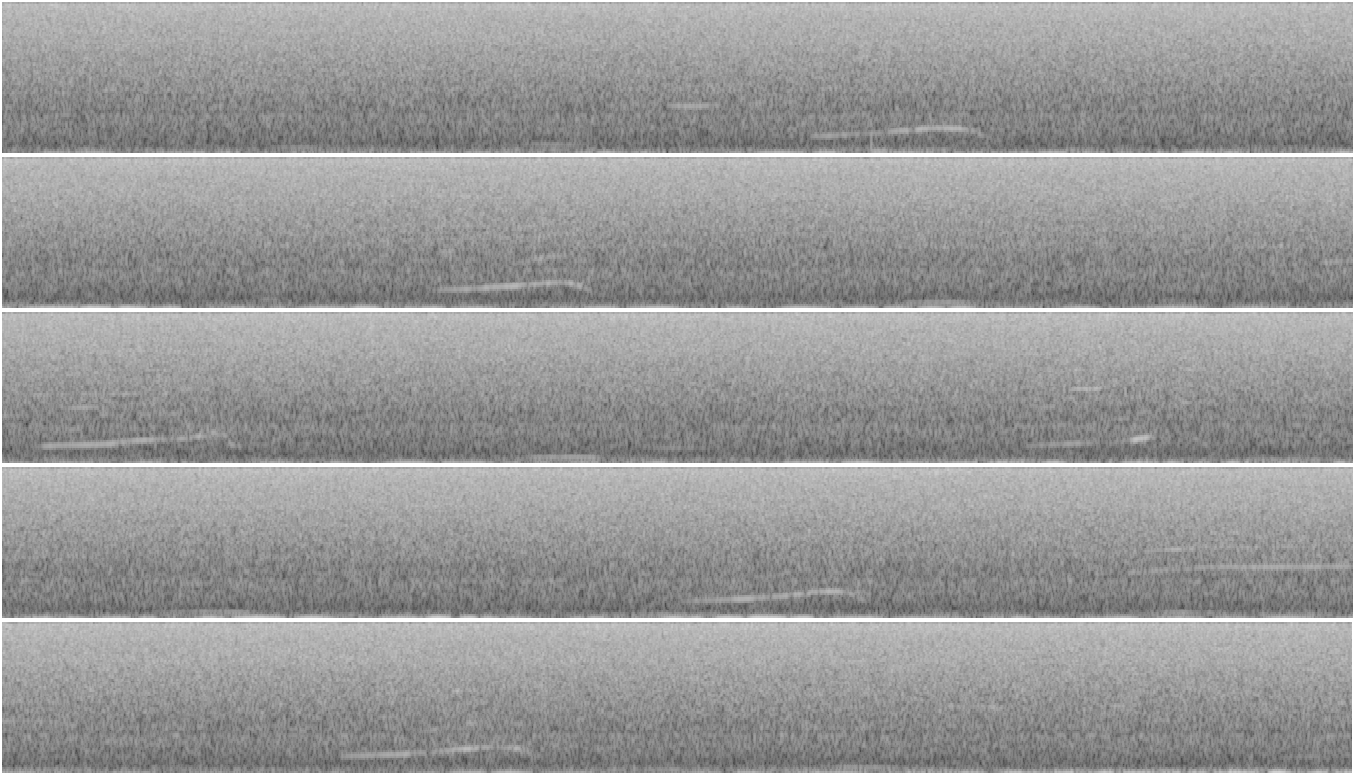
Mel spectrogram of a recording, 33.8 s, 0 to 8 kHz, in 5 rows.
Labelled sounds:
26.2	26.7	humpback whale, 0.99 to 1.1 kHz

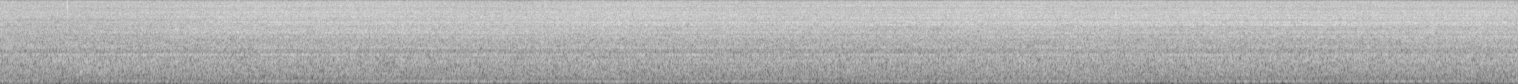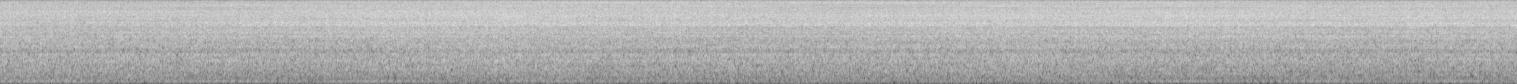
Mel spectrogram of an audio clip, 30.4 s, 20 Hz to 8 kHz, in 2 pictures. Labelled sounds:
25.1	25.4	vessel noise, 6.1 to 6.5 kHz

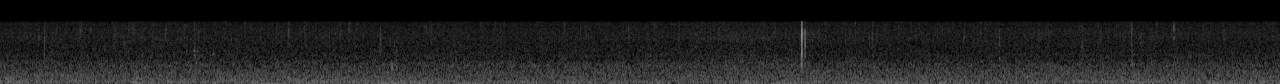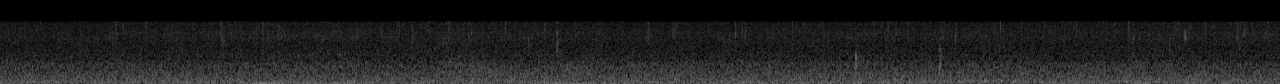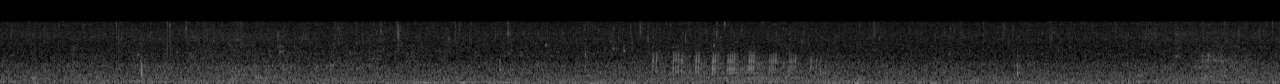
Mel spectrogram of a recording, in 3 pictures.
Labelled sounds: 37.6	37.9	water noise, 1.0 to 1.5 kHz

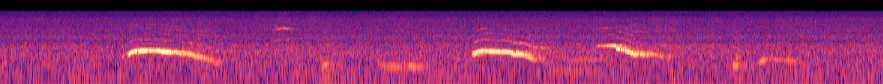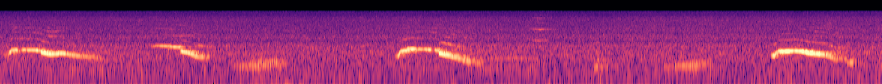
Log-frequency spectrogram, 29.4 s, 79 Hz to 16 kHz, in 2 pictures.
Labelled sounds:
2.1	2.9	humpback whale, 1.0 to 1.4 kHz
4.5	4.9	humpback whale, 2.3 to 2.8 kHz
7.9	9.2	humpback whale, 0.78 to 2.0 kHz
9.9	10.6	humpback whale, 0.78 to 1.5 kHz
14.9	15.8	humpback whale, 1.1 to 2.5 kHz
17.2	18.1	humpback whale, 0.78 to 2.2 kHz
21.5	22.4	humpback whale, 0.78 to 1.2 kHz
23.5	23.9	humpback whale, 1.2 to 5.1 kHz
27.7	28.6	humpback whale, 0.97 to 2.3 kHz

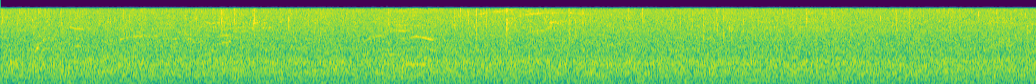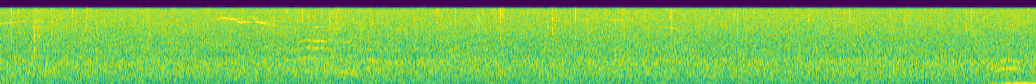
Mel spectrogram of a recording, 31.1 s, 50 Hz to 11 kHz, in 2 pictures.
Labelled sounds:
1.0	2.2	killer whale, Bigg's (transient), 2.2 to 3.8 kHz
6.1	6.6	killer whale, Bigg's (transient), 2.2 to 2.6 kHz
7.8	8.9	killer whale, Bigg's (transient), 2.9 to 6.6 kHz
15.5	15.8	killer whale, Bigg's (transient), 4.1 to 4.6 kHz
18.8	20.5	killer whale, Bigg's (transient), 1.5 to 5.5 kHz

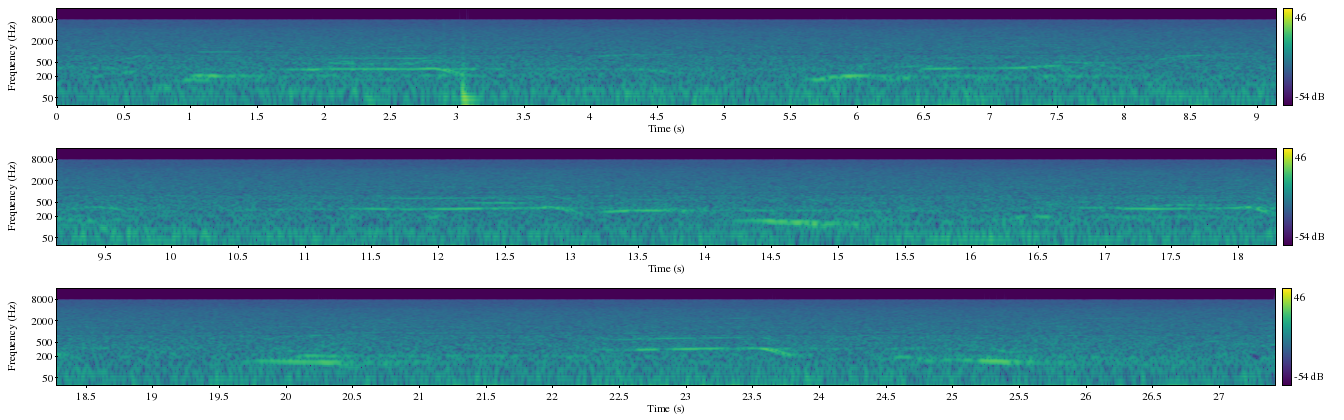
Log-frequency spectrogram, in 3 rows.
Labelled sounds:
1.1	1.3	humpback whale, 0.90 to 1.0 kHz
4.1	4.4	humpback whale, 0.80 to 0.86 kHz
26.0	26.3	humpback whale, 2.3 to 2.4 kHz

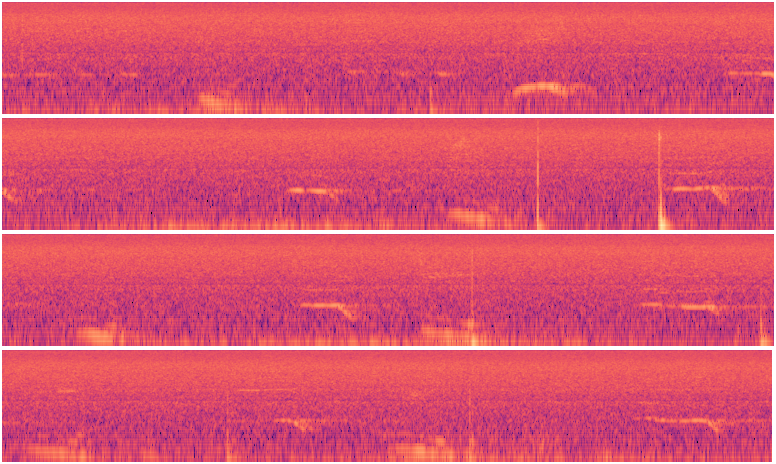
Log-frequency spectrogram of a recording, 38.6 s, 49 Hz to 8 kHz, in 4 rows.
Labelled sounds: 31.9	32.2	humpback whale, 1.2 to 1.4 kHz

